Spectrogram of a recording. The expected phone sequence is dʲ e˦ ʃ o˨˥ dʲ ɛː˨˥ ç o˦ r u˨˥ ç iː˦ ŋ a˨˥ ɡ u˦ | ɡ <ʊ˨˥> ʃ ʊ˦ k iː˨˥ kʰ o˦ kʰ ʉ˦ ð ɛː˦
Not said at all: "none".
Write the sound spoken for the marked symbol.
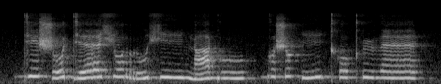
ʊ˦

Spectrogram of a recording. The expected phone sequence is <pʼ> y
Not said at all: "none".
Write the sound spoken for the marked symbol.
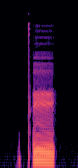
pʼ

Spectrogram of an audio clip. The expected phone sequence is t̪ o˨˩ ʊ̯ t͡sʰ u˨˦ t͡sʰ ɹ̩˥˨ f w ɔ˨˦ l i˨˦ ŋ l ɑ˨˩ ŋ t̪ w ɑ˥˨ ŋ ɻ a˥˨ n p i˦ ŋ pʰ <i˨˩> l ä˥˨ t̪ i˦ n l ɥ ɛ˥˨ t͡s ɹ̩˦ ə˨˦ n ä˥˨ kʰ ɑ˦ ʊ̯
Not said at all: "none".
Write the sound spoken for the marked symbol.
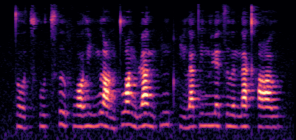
i˨˩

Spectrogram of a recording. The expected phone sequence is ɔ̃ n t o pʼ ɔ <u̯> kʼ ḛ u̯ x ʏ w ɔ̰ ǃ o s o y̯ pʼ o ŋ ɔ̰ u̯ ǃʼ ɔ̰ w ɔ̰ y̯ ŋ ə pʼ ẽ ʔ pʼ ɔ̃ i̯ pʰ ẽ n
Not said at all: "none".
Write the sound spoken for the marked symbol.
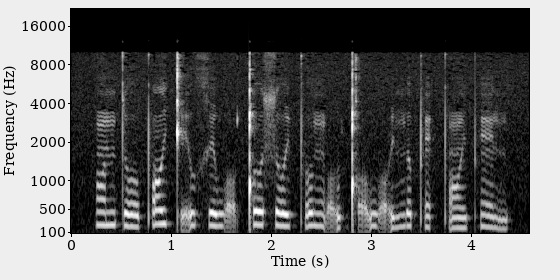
i̯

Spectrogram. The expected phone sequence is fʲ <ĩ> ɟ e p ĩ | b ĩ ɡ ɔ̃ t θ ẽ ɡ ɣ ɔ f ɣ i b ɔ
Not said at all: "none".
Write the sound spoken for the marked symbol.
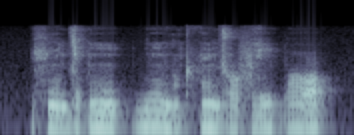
ẽ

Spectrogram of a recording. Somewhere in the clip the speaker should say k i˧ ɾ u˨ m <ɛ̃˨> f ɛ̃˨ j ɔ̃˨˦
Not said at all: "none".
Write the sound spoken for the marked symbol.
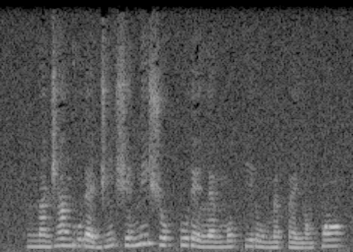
ɛ̃˧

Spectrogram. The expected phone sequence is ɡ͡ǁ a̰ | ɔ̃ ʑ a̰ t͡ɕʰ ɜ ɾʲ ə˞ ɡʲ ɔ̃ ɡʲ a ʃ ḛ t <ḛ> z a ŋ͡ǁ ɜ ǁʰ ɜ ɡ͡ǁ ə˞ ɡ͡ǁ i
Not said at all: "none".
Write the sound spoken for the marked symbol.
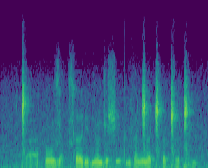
ḭ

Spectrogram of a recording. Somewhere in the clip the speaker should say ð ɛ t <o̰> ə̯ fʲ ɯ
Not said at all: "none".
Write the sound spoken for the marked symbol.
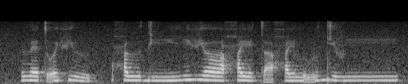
o̰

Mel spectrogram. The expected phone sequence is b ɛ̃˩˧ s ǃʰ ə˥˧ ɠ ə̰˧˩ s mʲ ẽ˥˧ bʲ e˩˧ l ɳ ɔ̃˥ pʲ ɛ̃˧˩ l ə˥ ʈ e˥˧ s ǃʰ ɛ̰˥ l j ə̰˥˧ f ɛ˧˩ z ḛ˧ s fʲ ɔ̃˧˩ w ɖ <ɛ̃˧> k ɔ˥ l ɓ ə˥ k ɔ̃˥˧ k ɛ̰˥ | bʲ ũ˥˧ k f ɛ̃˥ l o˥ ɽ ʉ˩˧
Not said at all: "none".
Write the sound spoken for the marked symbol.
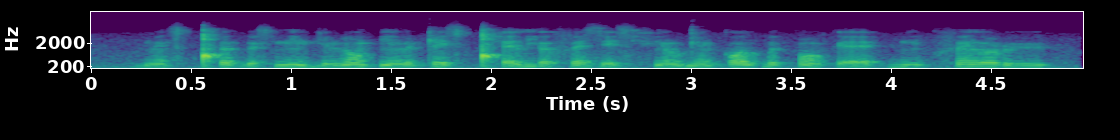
ɛ̃˧˩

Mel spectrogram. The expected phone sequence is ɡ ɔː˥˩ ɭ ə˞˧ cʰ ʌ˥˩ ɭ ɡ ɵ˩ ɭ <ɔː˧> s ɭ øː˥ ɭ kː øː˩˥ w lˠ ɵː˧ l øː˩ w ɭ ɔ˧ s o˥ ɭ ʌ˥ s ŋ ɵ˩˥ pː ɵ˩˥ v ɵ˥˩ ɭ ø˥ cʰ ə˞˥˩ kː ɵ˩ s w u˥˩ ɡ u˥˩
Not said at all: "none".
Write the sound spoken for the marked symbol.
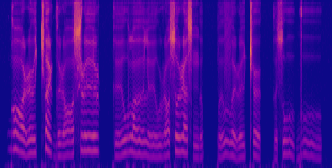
ɔː˧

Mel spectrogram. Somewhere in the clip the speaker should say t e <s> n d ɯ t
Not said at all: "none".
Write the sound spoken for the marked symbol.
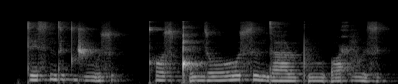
s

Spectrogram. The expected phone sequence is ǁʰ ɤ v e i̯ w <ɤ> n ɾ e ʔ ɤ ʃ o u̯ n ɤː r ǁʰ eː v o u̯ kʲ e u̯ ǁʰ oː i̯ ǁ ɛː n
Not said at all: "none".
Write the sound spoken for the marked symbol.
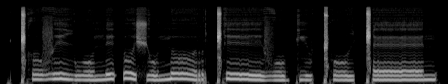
o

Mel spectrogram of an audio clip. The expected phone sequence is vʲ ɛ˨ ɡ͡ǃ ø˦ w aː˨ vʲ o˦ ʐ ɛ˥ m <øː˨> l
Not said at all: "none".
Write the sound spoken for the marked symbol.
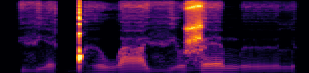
øː˨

